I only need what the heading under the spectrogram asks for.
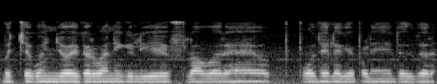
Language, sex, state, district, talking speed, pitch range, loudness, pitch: Hindi, male, Haryana, Jhajjar, 220 wpm, 125-130 Hz, -16 LUFS, 130 Hz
